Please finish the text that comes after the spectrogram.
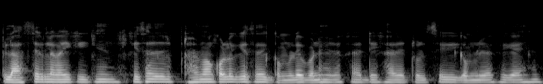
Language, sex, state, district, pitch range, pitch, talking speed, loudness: Hindi, male, Madhya Pradesh, Katni, 105-120 Hz, 110 Hz, 220 wpm, -21 LUFS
